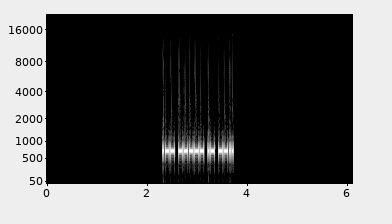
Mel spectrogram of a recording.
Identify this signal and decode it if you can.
Morse code, heard as a keyed tone, about 46 wpm, 700 Hz. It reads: W0AZ
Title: USA Call Signs - 4 Characters - Repeated 3x - 45wpm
